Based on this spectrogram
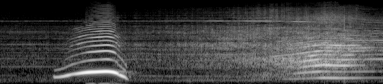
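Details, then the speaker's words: FlyCat foam jet converted to pusher prop, GH Micro Jet V3 brushless outrunner, 6x4 prop, in flight pass: loud harsh whining prop tone sweeping up then dropping, far noisier than it should be; landed to find malfunction, cause unknown. "Doesn't sound right. It's really noisy. I'm going to land it."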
